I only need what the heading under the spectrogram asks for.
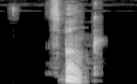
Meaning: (noun) 1. A spark 2. Touchwood; tinder 3. Synonym of taper, a thin stick used for transferring flames, especially a sulfur match
- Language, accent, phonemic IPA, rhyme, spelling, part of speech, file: English, Australia, /spʌŋk/, -ʌŋk, spunk, noun / verb, En-au-spunk.ogg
